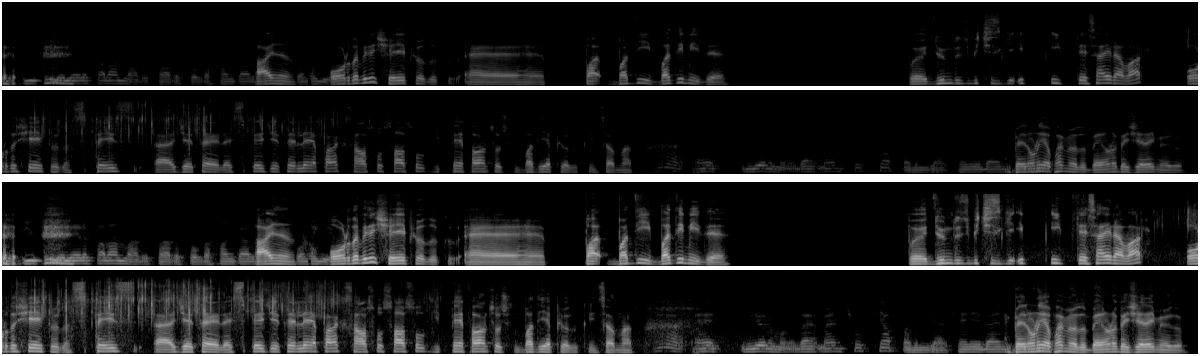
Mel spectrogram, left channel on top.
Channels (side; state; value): left; quieter; 15.8 dB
